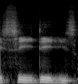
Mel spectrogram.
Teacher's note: You'll see if I say CDs, I'm pronouncing C and D with equal emphasis. So I'm saying C, not sit.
